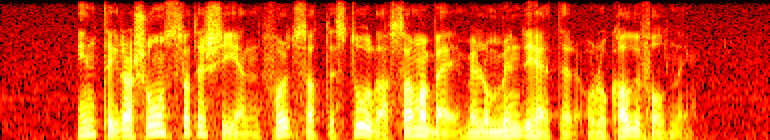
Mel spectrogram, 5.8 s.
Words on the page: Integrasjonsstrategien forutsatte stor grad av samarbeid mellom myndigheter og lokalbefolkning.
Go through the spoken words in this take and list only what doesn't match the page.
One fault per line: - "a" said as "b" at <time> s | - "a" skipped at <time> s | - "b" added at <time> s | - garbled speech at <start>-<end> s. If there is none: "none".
- "grad" skipped at 2.8 s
